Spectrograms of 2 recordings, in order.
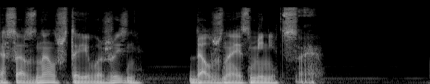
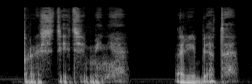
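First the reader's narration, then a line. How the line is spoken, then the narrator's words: Grieving whisper. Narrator (Russian): прошептал он, опускаясь на колени перед могилами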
